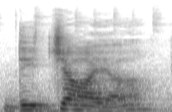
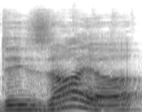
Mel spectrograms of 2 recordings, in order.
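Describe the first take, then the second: First: The middle consonant is a j sound. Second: The middle consonant is a buzzing z sound. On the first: The speaker calls it wrong. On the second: The speaker calls it right.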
